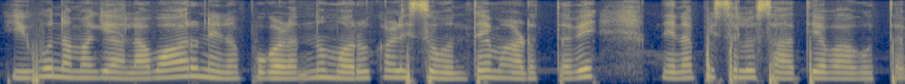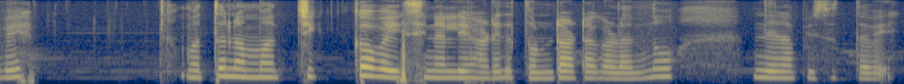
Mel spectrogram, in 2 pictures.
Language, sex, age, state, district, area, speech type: Kannada, female, 18-30, Karnataka, Tumkur, urban, spontaneous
